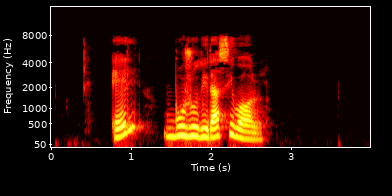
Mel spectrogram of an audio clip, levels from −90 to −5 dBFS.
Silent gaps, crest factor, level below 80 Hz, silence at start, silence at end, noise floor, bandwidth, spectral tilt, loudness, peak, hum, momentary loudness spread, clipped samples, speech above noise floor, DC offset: none; 20 dB; -66 dBFS; 0.75 s; 1.35 s; -86 dBFS; 8.2 kHz; -5.5 dB/octave; -22 LUFS; -6 dBFS; none; 17 LU; under 0.1%; 65 dB; under 0.1%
